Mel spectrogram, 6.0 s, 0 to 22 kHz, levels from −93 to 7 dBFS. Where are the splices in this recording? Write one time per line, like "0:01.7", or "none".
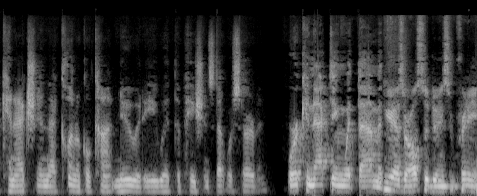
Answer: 0:03.5
0:04.8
